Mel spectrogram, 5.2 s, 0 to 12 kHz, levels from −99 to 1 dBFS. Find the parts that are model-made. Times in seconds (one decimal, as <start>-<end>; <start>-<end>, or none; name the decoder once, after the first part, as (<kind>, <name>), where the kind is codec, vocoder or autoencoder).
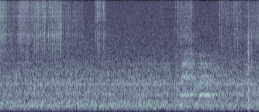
0.0-0.6 (codec, HILCodec); 3.2-3.9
